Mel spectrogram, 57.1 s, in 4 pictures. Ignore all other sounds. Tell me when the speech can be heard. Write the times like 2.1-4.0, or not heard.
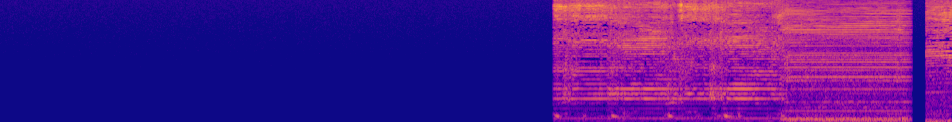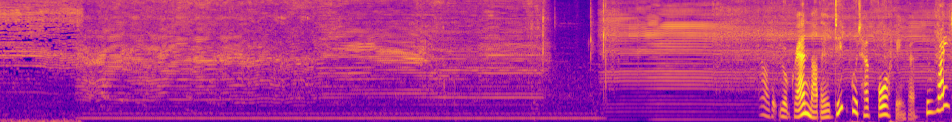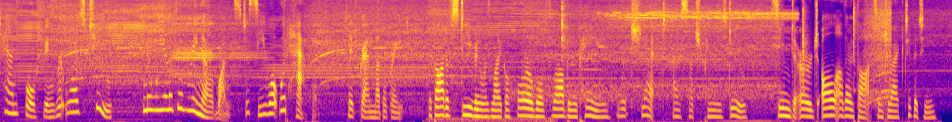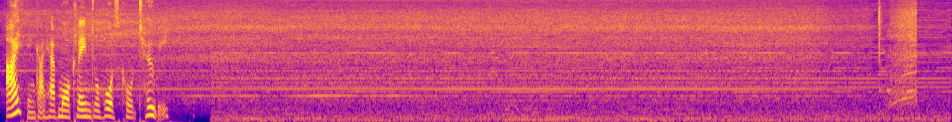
25.7-45.4.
